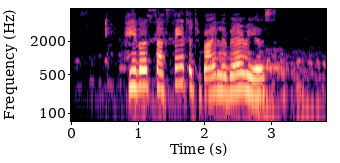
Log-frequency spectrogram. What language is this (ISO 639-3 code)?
eng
